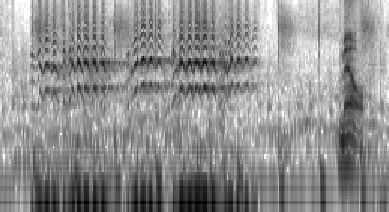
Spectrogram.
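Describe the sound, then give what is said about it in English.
A bird calls out insistently in a run of wavering, warbling bursts, loud, then pauses before one final rising, harsh squawk, while a small orb floats and spins rapidly, giving off light. “It starts just floating and spinning quickly and rapidly, this emanating light, and the bird now seems to be calling out now, just almost irritated by this light it's giving off.”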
